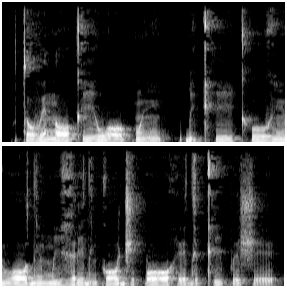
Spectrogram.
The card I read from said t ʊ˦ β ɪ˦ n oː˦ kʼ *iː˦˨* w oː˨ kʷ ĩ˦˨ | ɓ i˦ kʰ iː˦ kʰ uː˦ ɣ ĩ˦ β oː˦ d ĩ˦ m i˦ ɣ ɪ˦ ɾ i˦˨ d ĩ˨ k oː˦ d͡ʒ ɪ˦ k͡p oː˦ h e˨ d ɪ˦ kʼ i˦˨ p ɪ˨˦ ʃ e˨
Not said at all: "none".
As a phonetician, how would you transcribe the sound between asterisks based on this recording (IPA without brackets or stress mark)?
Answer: iː˦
